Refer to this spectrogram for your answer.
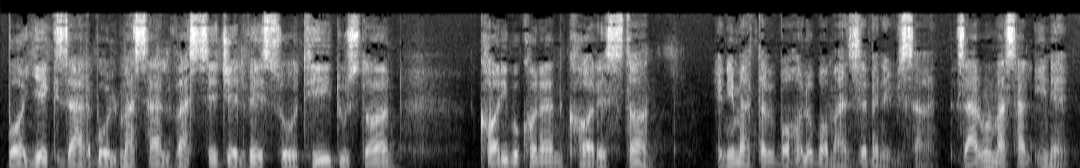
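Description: A man's voice: low-pitched, husky. A man hosting a story-writing contest who announces each entry courteously. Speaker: contest host. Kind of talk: radio-style contest hosting.

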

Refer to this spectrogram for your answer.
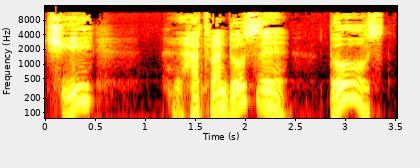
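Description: A man voicing an old wife who is frightened and curious, speaking in high, alarmed exclamations. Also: fairly even intonation, vocal fry, slightly rough, no echo, studio quality, heavily acted.

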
